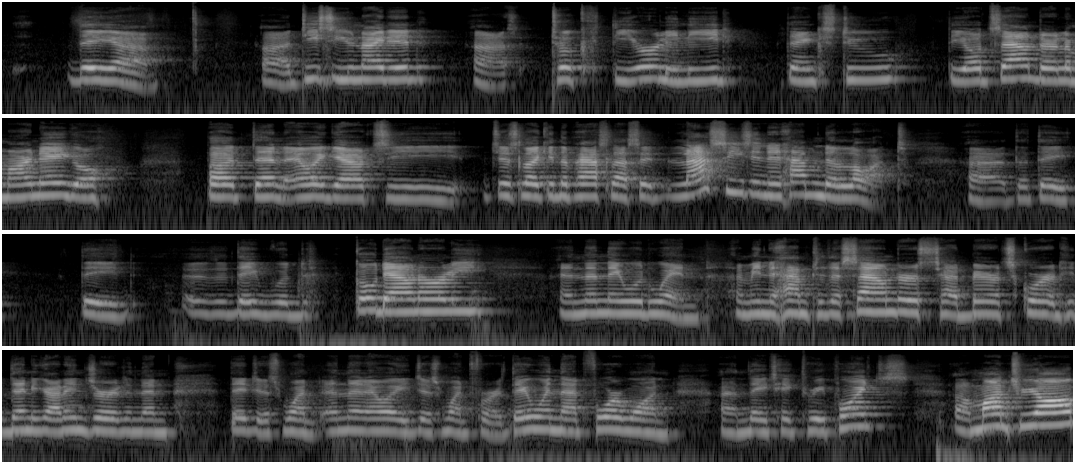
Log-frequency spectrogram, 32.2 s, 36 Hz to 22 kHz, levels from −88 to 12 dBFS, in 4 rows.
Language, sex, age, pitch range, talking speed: English, female, 20-39, 220-260 Hz, 160 wpm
